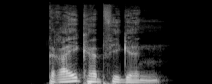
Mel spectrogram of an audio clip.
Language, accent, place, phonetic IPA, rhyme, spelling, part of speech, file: German, Germany, Berlin, [ˈdʁaɪ̯ˌkœp͡fɪɡn̩], -aɪ̯kœp͡fɪɡn̩, dreiköpfigen, adjective, De-dreiköpfigen.ogg
- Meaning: inflection of dreiköpfig: 1. strong genitive masculine/neuter singular 2. weak/mixed genitive/dative all-gender singular 3. strong/weak/mixed accusative masculine singular 4. strong dative plural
